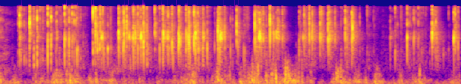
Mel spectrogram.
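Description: An aerosol spray paint can being shaken hard, the mixing ball rattling rapidly inside to mix the paint before spraying.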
